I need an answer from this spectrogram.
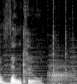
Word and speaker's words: Wankel: você está falando errado Como se pronuncia o em que se pronuncia wanquel Aí eu pergunto para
